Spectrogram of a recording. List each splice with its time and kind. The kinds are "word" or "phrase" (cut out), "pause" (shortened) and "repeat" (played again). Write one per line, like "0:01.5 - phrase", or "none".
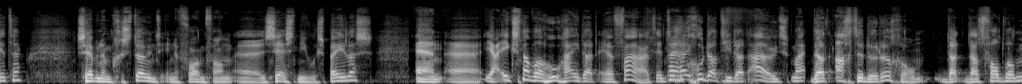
0:04.1 - pause
0:08.0 - phrase

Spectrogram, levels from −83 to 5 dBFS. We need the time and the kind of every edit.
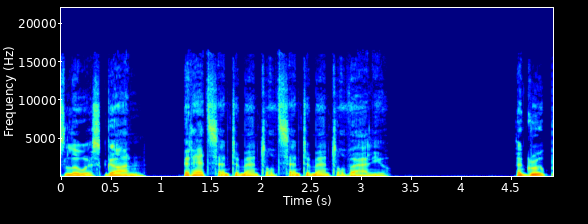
0:00.9 - pause
0:02.1 - repeat

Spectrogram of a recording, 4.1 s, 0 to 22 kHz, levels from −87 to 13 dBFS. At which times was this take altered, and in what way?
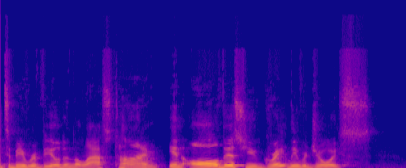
0:01.6 - pause

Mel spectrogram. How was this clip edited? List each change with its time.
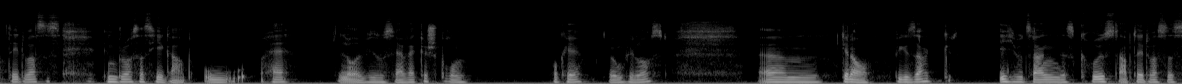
none

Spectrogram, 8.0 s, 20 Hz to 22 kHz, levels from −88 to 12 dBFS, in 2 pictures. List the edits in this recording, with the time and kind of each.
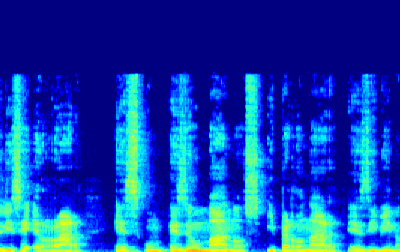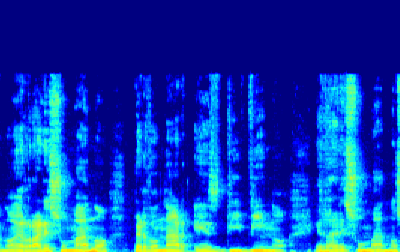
none

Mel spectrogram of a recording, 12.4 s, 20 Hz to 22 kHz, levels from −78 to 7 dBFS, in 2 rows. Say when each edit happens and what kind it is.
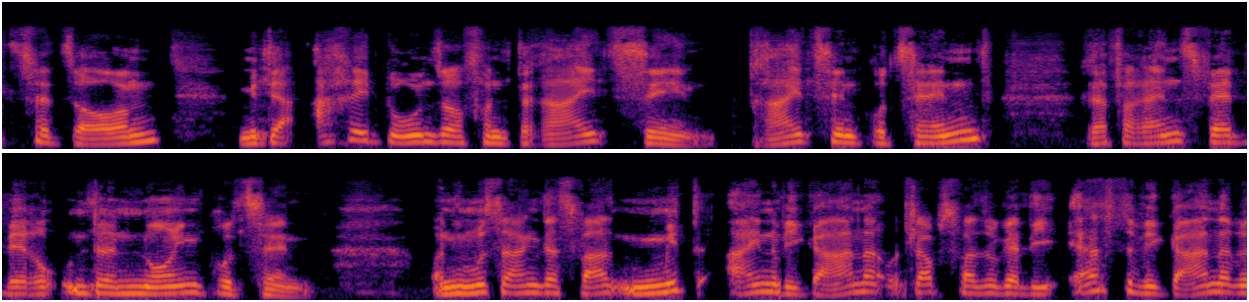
0:09.3 - word
0:10.1 - phrase
0:10.7 - word

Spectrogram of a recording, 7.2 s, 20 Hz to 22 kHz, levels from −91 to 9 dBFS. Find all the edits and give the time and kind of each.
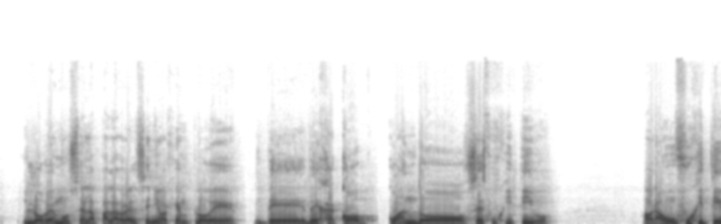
0:01.7 - word
0:02.5 - pause
0:03.8 - pause
0:04.8 - word

